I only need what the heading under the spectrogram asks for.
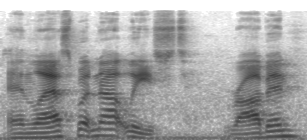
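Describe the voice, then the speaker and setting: A stern, clipped schoolteacher with no patience for complaints, played by a man in an amateur audio drama. The voice sits a touch high, and the recording carries a steady hiss of noise underneath. He talks in short, dry orders. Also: moderate pace. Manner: stern, clipped, dryly exasperated. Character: strict, impatient male teacher on a school trip. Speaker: teacher chaperone.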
